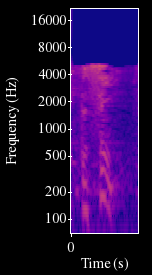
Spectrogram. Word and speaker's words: Psi: Upsilon T 的下面啊，要 Phi Chi Psi Psi 是 S 的发音，但是它是用 P 的前嘴唇来带出去。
